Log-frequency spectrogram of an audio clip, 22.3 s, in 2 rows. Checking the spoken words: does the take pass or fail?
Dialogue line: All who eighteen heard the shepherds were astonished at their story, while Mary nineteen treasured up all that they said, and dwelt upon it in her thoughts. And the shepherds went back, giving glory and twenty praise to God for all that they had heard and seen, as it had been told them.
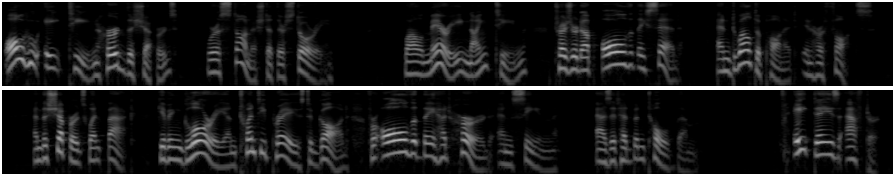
fail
